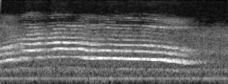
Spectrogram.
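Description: One long, high-pitched cry lasting nearly two seconds, rising slightly in pitch and then dropping near the end.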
